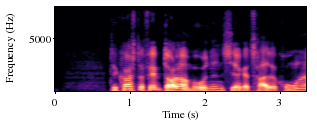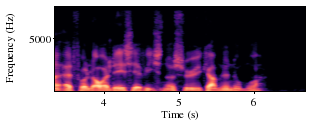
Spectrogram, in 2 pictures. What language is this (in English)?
Danish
